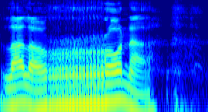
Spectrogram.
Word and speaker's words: La Llorona: Llorona. Or Yeah. That one, or the chupacabra. It's outside. pronounced La Llorona.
